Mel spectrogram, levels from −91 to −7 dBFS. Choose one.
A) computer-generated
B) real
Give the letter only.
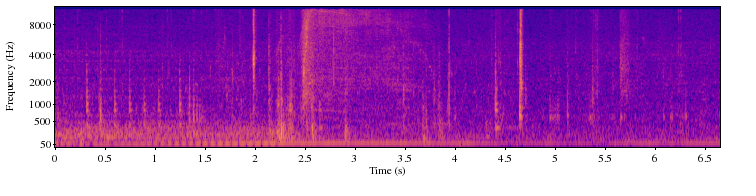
B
